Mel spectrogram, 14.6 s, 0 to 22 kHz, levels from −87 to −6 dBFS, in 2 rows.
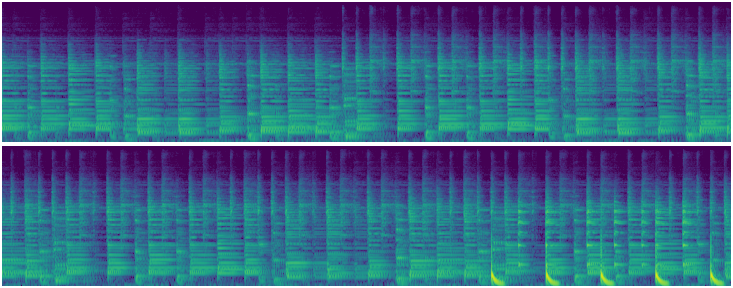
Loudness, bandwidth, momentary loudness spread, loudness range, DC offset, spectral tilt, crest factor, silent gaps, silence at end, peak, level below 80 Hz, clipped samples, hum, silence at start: -28 LUFS; over 20 kHz; 9 LU; 6 LU; under 0.1%; -4.5 dB/octave; 24 dB; none; 0 s; -4 dBFS; -40 dBFS; under 0.1%; none; 0 s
